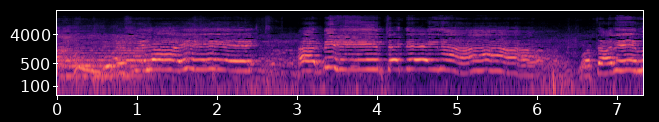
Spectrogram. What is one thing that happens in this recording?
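A man sings a loud lead line close by.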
